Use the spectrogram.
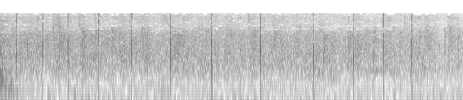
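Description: An audience applauds steadily for several seconds, a dense wash of many hands clapping with a few sharper individual claps standing out, moderately loud and without any talking.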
